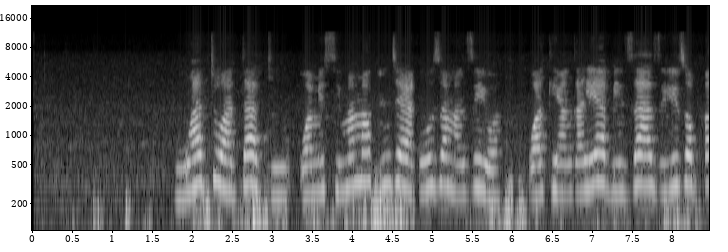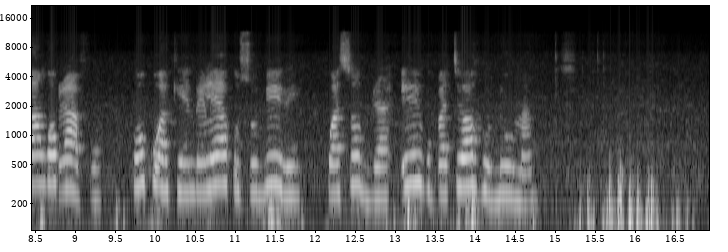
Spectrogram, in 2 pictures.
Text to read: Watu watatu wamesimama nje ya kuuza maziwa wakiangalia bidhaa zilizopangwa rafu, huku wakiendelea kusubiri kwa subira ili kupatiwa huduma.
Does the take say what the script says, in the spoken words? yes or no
yes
